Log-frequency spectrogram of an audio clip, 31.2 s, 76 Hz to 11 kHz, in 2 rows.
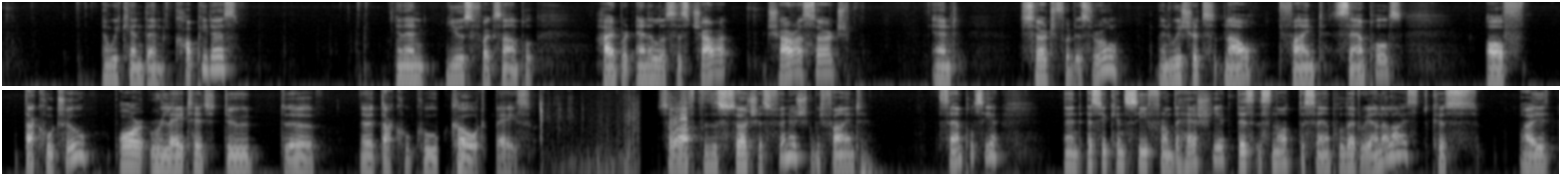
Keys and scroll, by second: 1.0 ctrl+a, 1.8 ctrl+c, 3.8 super+2, 8.6 ctrl+v.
